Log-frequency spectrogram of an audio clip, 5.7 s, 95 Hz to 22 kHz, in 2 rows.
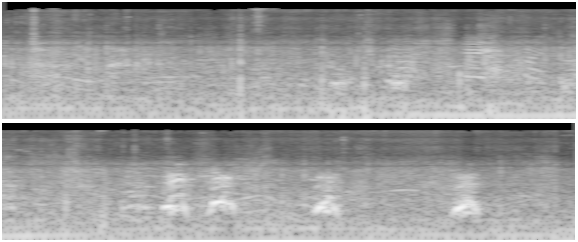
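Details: Siberian Husky filmed in Nizhny Novgorod on 3 February 2017, the day of a competition; a run of short, sharp barks near the end, over steady low hum and a person talking.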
